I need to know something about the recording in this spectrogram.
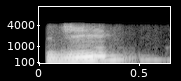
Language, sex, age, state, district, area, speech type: Urdu, male, 18-30, Uttar Pradesh, Balrampur, rural, conversation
